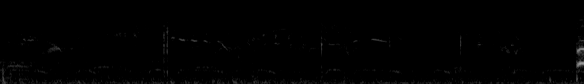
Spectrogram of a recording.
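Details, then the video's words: A spotted deer gives a single sharp, shrill alarm bark on sensing a predator, after quiet forest ambience with faint birdsong, Pandharpauni, Tadoba Andhari Tiger Reserve, morning, 9 November 2017. "Spotted Deer - Alarm Call"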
